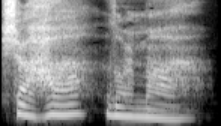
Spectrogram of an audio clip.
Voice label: Female Night Elf

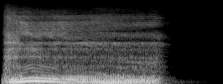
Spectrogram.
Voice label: Male Drust Thinking

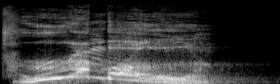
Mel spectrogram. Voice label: Male Elemental Attack

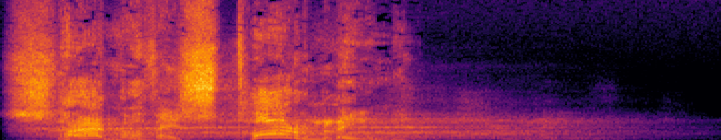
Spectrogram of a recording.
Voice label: Male Elemental, Emote WOW

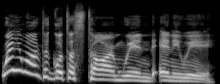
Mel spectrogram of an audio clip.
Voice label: Female Troll; Hooktusk

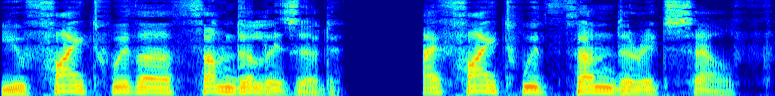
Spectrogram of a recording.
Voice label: Male Troll; Brukan; Scabbs

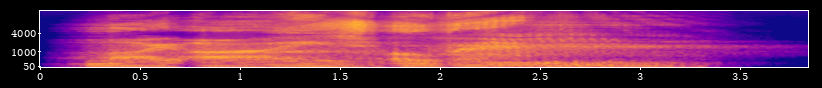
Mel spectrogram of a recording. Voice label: Male Old God

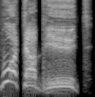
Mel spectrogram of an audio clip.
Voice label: Male Dwarf Wow

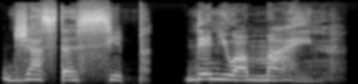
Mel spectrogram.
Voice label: Female Troll Play

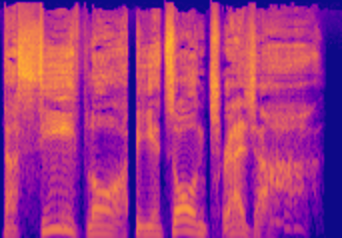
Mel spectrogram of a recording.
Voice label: Male Troll Play

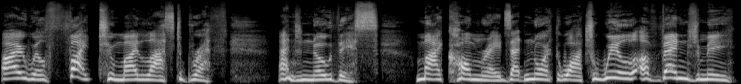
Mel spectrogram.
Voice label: Female Human; Cariel; Kurtrus

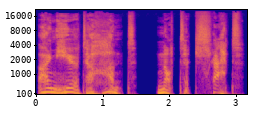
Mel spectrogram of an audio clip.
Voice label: Female Orc Emote Response; Garona

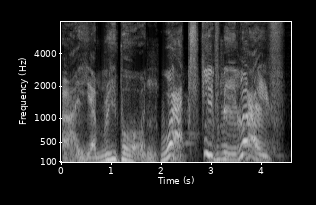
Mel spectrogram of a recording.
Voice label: Male Dragon Trigger

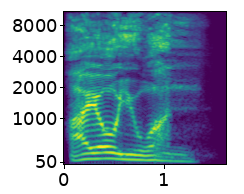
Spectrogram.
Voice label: Male Tauren Thanks

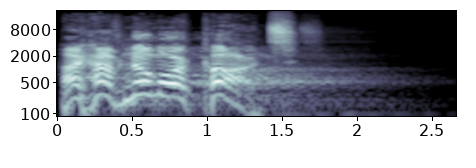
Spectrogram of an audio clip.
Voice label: Male Titan Forged

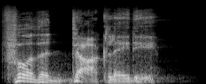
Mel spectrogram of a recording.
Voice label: Male Forsaken Play

